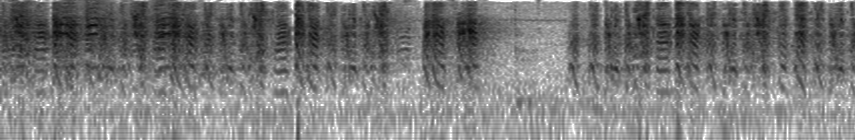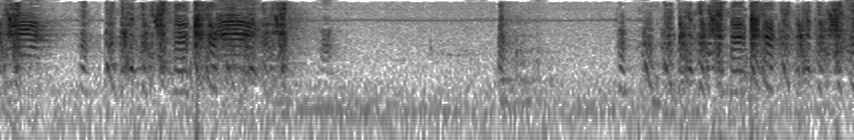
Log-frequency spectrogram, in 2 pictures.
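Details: Loud zebra finch song used to stir other birds into singing: long strings of fast, buzzy, trumpet-like nasal notes. Brief pauses break the strings into several phrases before a final burst.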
